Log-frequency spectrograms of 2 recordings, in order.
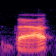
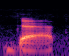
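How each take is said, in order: First: The word begins with a th sound. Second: The word begins with a plain d sound. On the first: "That is dat" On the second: "That is dat, you know, D, dat"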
